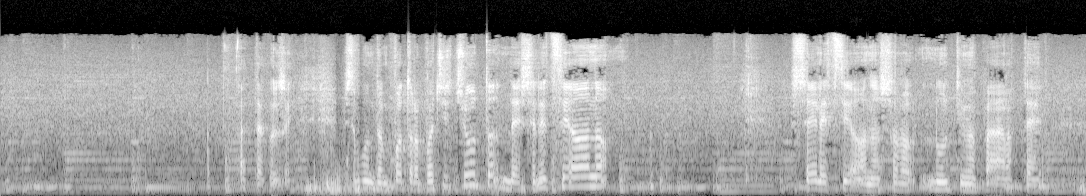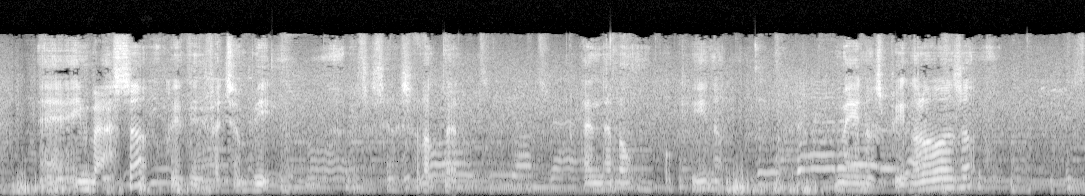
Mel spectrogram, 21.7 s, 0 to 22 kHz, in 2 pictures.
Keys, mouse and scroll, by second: 2.3 click, 5.2 a, 6.7-7.5 scroll up 1, 13.1 b, 18.5-21.7 drag.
